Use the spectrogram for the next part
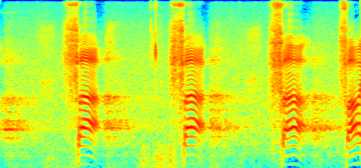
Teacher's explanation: இரு உதடுகளையும் லேசாக சேர்த்து காற்று வெளியாகுமாறு உச்சரித்தல்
